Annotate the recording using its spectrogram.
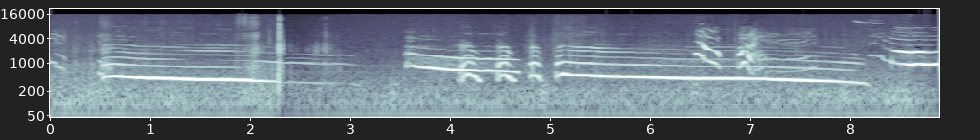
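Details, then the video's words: Luka, a small white female Siberian Husky puppy on her first day at her new home, gives long smooth howls sliding slowly downward, broken by short yips and brief rising squeaks. "Husky puppy howling"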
